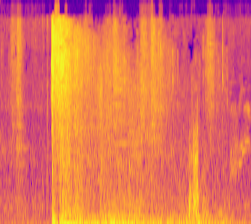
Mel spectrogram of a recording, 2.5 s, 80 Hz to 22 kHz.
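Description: A 105 leFH18B2 howitzer fires in a video game, a single heavy boom that rumbles on with a long low tail and a fainter second thump near the end, with no speech.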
